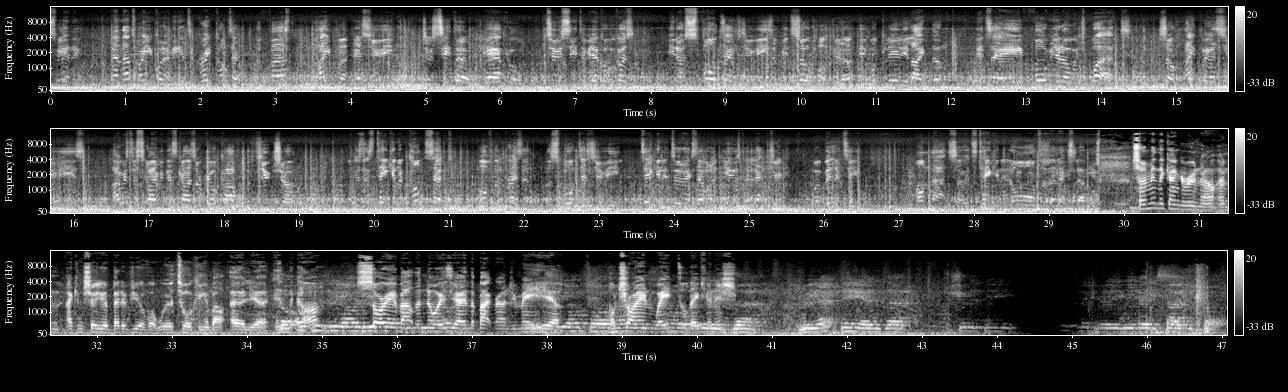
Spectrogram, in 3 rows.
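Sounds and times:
car tyre and wind noise: 0.0s - 44.2s
faint voices talking: 31.5s - 43.1s.

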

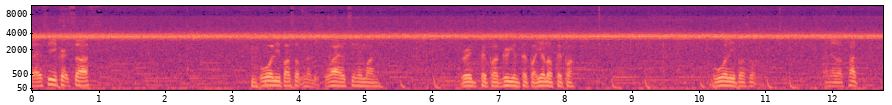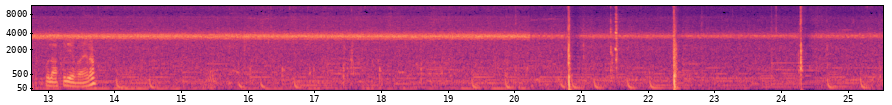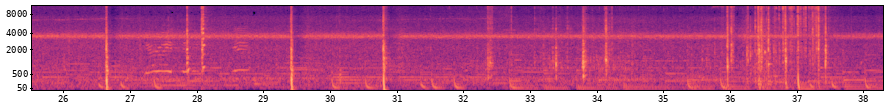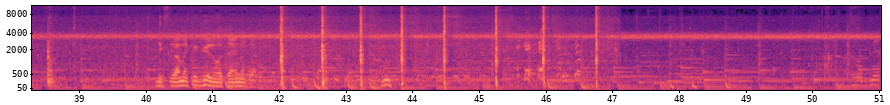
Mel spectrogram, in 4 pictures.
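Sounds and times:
knife chopping bamboo: 20.8s - 21.6s, 22.4s - 22.6s, 42.0s - 47.0s.

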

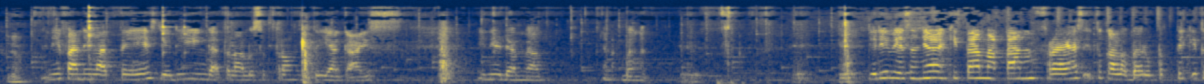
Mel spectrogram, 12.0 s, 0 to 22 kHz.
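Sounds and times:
background music: 0.0s - 12.0s
woman speaking: 0.4s - 4.1s, 4.8s - 6.6s, 8.6s - 12.0s.

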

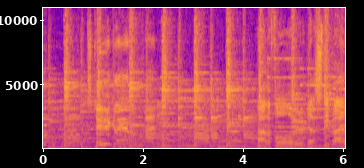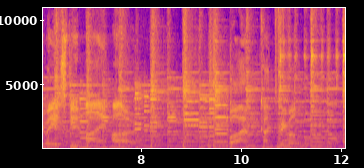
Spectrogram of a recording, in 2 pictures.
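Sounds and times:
country band instrumental: 0.0s - 12.0s
electric guitar: 0.0s - 12.0s.

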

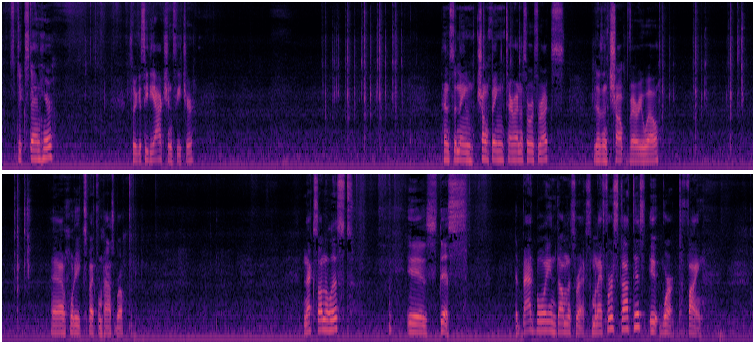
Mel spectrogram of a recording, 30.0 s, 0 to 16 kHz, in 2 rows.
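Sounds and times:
low steady hum: 0.0s - 30.0s.

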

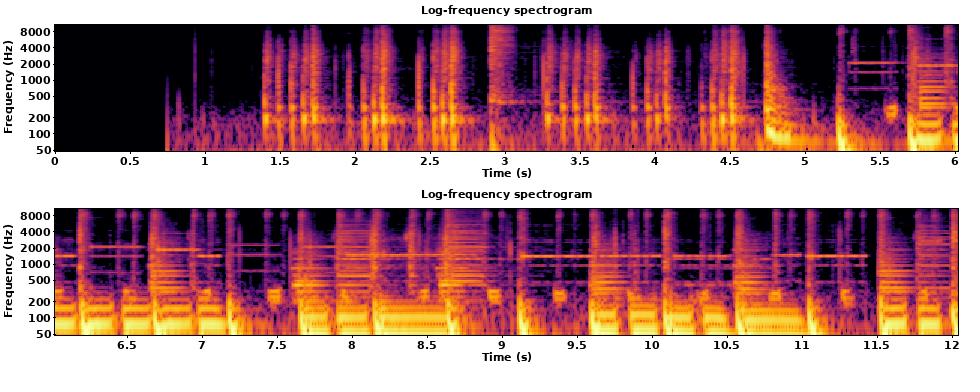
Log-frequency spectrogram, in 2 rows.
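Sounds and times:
snare drum fill: 1.4s - 12.0s
reggae music: 1.8s - 12.0s
bass: 5.3s - 12.0s.

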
